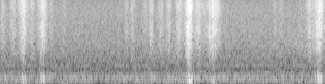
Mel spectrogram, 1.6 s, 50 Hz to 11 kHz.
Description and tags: small bird 2
attempt to make the sound of a small bird cleaning itself on a branch, short burst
